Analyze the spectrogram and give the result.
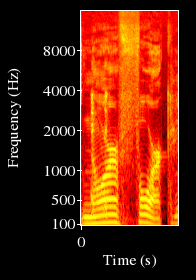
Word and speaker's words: Norfolk: Absolutely, but it's Norfolk, Nebraska, even though it's spelled with an L.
